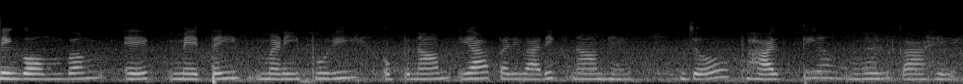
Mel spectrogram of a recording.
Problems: constant background noise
